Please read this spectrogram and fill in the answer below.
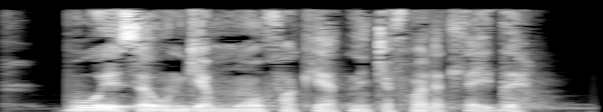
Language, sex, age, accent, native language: Uzbek, male, 12-17, Xorazm, Uzbek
